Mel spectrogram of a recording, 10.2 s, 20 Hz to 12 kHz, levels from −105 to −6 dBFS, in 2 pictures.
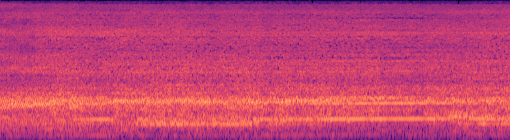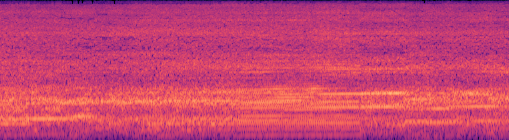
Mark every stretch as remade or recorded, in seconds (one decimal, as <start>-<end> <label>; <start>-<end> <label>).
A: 0.0-7.5 remade; 7.5-8.7 recorded; 8.7-10.2 remade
